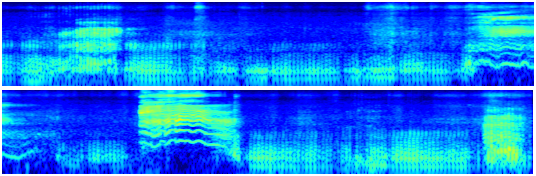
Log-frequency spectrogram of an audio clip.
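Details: A happy serval cuddling purrs with a loud, low, steady rumble, broken by louder chirping and whining bursts.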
